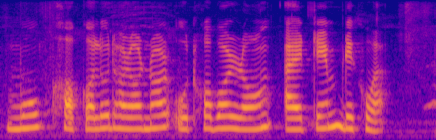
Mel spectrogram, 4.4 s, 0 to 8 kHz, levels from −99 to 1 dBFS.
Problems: none marked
